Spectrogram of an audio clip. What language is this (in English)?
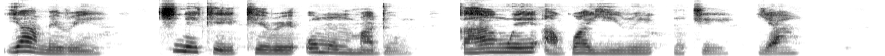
Igbo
